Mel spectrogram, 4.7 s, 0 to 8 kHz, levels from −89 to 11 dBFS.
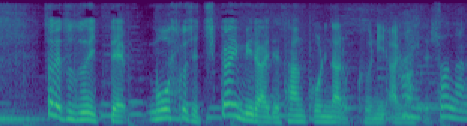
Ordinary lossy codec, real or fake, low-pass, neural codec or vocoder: none; real; 7.2 kHz; none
